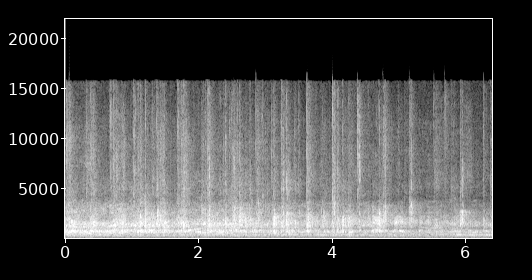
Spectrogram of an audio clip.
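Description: Audience clapping and laughing, many overlapping claps over crowd noise, the applause thinning out and fading toward the end.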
